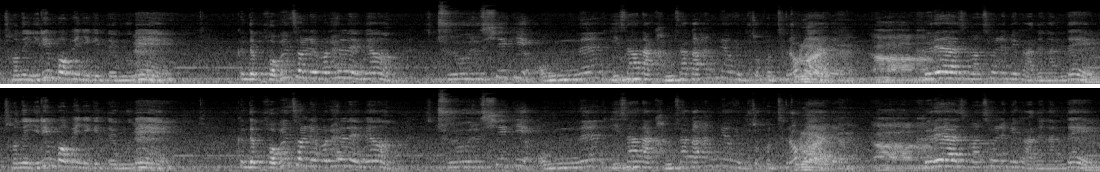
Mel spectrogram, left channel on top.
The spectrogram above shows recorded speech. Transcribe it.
저는 1인 법인이기 때문에 근데 법인 설립을 하려면 주식이 없는 이사나 감사가 한 명이 무조건 들어가야 돼요. 그래야지만 설립이 가능한데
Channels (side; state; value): both; normal; correlation 0.54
